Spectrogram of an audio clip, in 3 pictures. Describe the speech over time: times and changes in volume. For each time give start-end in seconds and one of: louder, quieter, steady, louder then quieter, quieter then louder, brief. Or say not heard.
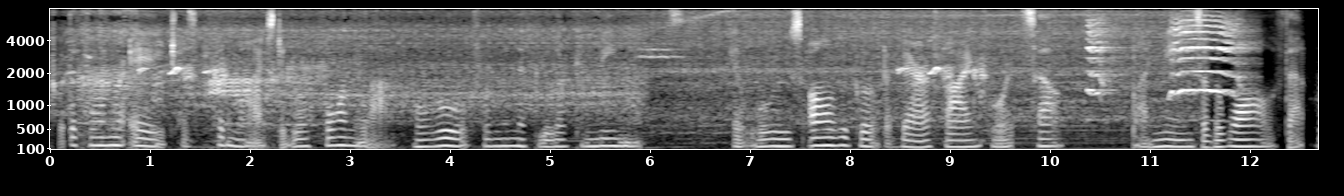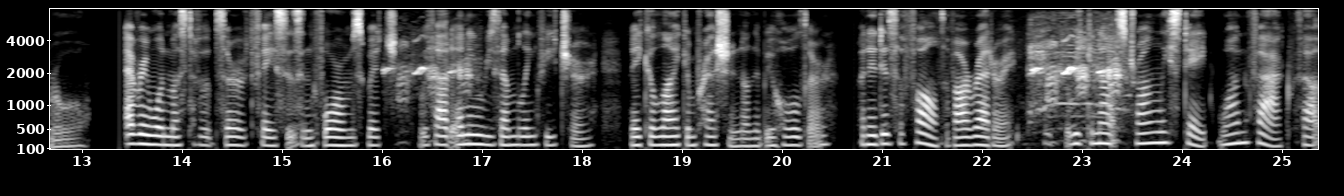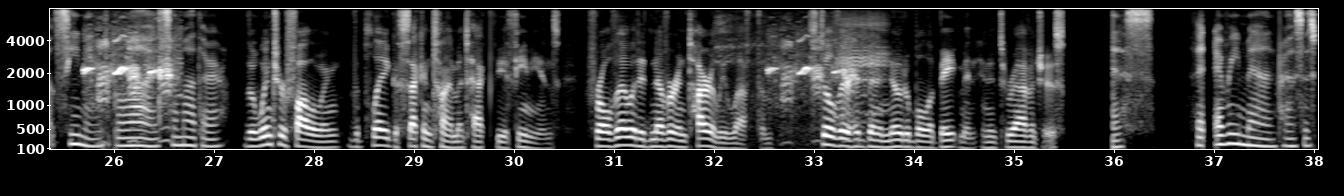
0.0-37.9 steady.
